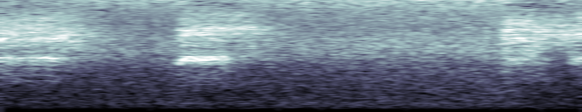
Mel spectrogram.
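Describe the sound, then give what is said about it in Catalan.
A Eurasian jay (Garrulus glandarius) gives two harsh, rasping screeches about a second and a half apart, fairly loud against a steady hiss of background noise. “Gaig. Garrulus glandarius. El trobem durant tot l'any a les zones boscoses.”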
